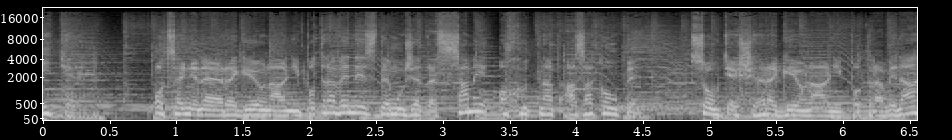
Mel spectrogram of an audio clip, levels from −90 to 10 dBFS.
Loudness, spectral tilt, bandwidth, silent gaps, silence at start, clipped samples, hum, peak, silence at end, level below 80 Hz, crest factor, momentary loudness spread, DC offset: -15 LUFS; -4.5 dB/octave; over 20 kHz; none; 0 s; under 0.1%; none; -6 dBFS; 0 s; -32 dBFS; 10 dB; 8 LU; 1%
